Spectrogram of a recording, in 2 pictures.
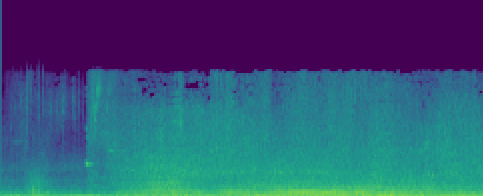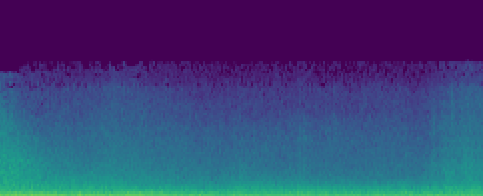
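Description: Waves wash steadily onto a shore.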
